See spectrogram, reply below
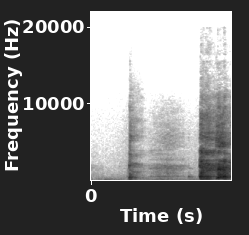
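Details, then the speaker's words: Acted comedy skit of coughing while trying to sleep: a short throat sound, then one loud, harsh cough in a quiet room. "I can hear you coughing I thought you might need some water so it could help you out here you go"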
